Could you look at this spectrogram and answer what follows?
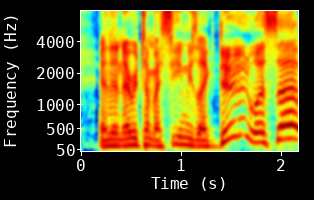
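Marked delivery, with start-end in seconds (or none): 1.4-2.2 very high-pitched, cheery, happy tone. Retelling a fan's usual greeting, imitating Anthony, happy and cheery. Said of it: "happy, cheery".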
